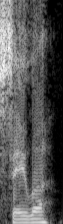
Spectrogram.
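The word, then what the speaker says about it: Selah: My daughter's name is Sayla. Spell it. S-E-L-A-H.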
